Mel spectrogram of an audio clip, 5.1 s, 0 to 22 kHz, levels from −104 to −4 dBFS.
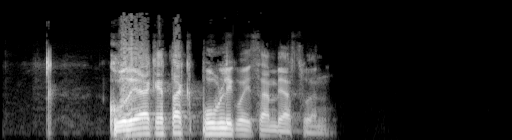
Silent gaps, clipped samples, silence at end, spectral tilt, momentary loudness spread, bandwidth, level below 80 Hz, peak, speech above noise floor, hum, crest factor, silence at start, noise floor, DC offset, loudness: none; under 0.1%; 1.9 s; -5 dB/octave; 15 LU; 15 kHz; -58 dBFS; 0 dBFS; over 75 dB; none; 18 dB; 0.45 s; under -90 dBFS; under 0.1%; -15 LUFS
